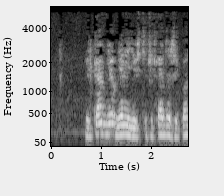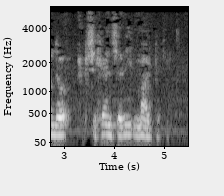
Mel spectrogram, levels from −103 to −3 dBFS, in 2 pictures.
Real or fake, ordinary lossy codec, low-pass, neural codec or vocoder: real; MP3, 24 kbps; 5.4 kHz; none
